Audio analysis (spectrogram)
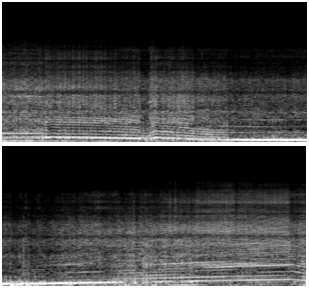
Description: trying to race with a misfire caused by a distributor wire getting pulse signals from the electric fuel pump.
